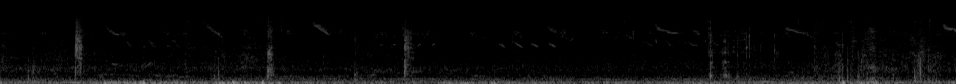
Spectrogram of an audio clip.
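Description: Small birds chirping: many quick, falling chirps repeated through most of the stretch, over a steady low rumble, with a few sharp clicks.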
